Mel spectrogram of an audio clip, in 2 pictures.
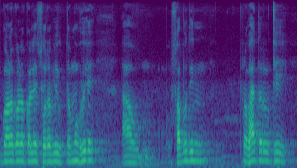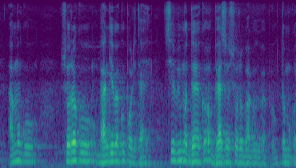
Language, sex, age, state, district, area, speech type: Odia, male, 60+, Odisha, Jajpur, rural, spontaneous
